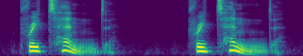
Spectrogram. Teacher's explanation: 강세가 T에 있을 때 명확하게 T 발음을 해줍니다. 왜냐하면 강세를 살려야 되니까 이 T 소리도 살아야 되겠죠.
